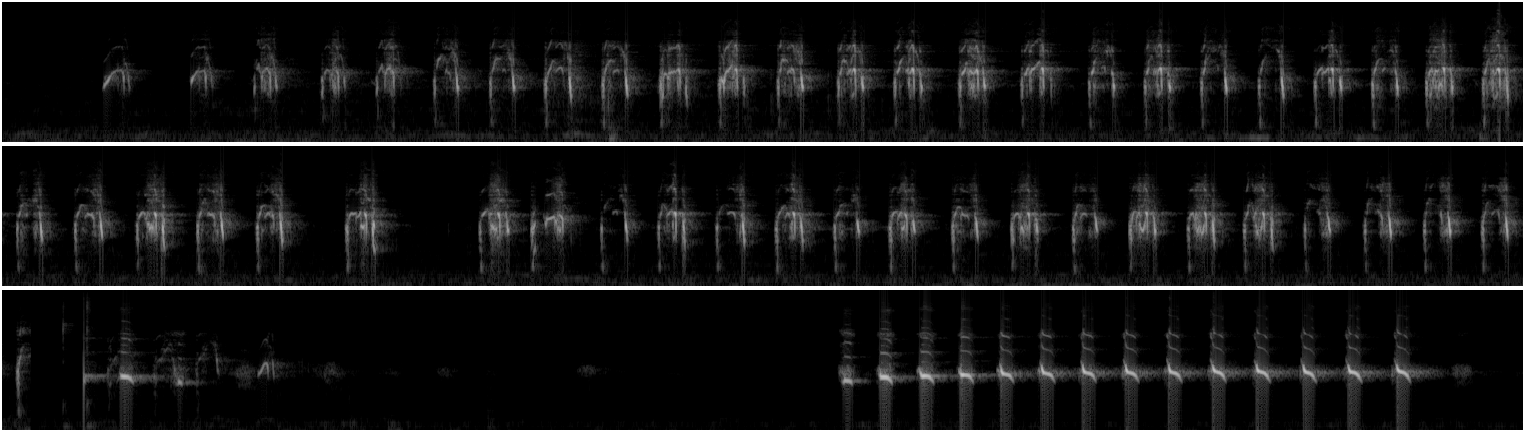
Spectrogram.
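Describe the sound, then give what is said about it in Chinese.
Osprey calls from a large, fierce bird of prey, identified as the jujiu bird of the Book of Songs: a long run of rapid, high whistled chirps in a steady pulsing rhythm, then a pause and a shorter, louder burst of the same piercing chirps. No talking. “这就是鹅的叫声。”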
